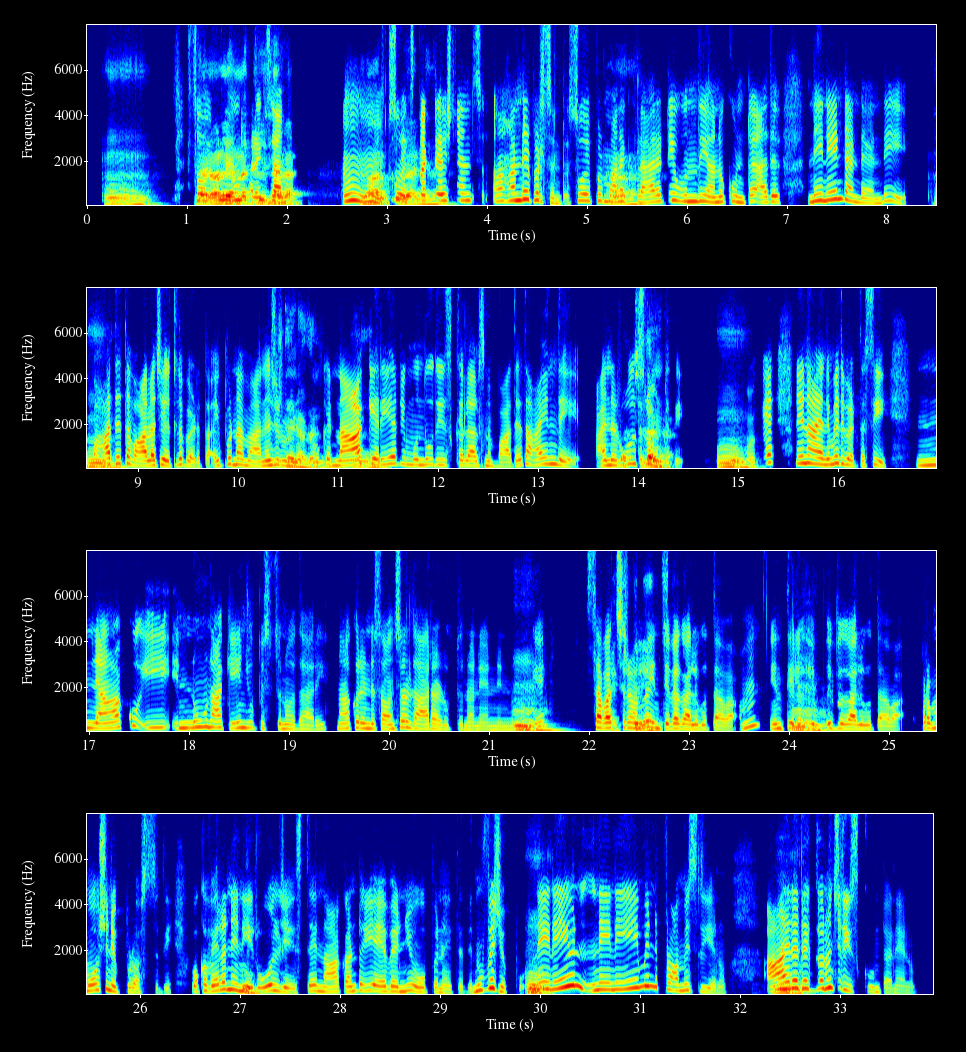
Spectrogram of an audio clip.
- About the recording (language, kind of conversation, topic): Telugu, podcast, ఉద్యోగంలో మీ అవసరాలను మేనేజర్‌కు మర్యాదగా, స్పష్టంగా ఎలా తెలియజేస్తారు?
- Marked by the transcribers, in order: in English: "సో"; in English: "ఫర్ ఎగ్జాం"; tapping; in English: "సో, ఎక్స్పెక్టేషన్స్"; in English: "హండ్రెడ్ పర్సెంట్ సో"; in English: "క్లారిటీ"; in English: "కేరియర్‌ని"; in English: "రూల్స్‌లో"; in English: "సీ"; in English: "ఎక్స్పీరియన్స్"; in English: "ప్రమోషన్"; other noise; in English: "రోల్"; in English: "వెన్యూ"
